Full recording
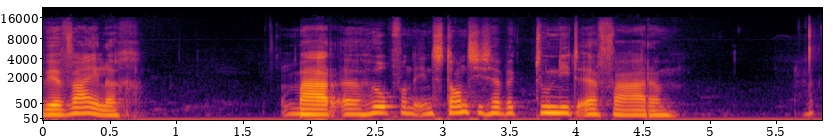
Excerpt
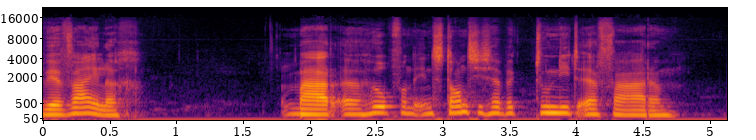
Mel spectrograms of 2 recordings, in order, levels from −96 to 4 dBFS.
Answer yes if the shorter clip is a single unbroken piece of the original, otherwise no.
yes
